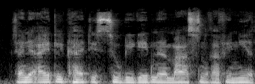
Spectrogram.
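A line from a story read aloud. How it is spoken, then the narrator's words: Plain. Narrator (German): sagte mein Vater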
